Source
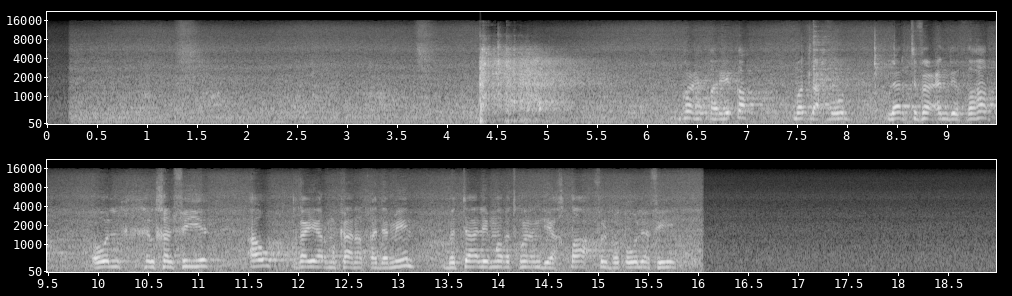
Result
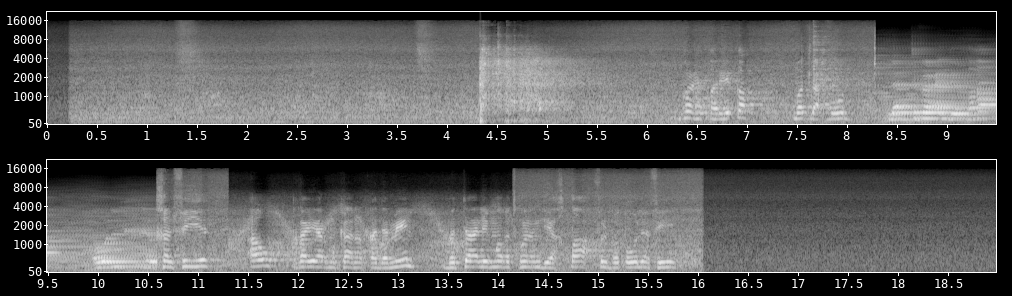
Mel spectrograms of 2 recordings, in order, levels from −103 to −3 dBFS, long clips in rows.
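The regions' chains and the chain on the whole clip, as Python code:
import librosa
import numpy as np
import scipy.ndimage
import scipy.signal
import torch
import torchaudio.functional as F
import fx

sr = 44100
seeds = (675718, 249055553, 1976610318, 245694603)

y = fx.chain(x, sr, fx.spacing_loss(db_at_10k=33),
    fx.room_flutter(wall_m=4.9, rt60_s=1.1), at=(8.28, 10.59))
y = fx.chain(y, sr, fx.air_absorb(metres=300.0),
    fx.doubler(ms=42.0, db=-13.5),
    fx.bell_lfo(hz=1.3, low_hz=990.0, high_hz=4000.0, db=11), at=(11.3, 14.15))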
